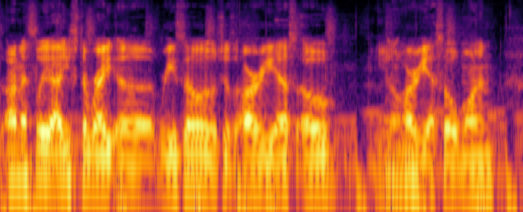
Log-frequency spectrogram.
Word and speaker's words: Resoe: So yeah, I ended up, fucking evolving into Reso. So, that's how I pronounce it and shit. Some of the homies be like, they think it's Rezo, like some Hispanic homies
